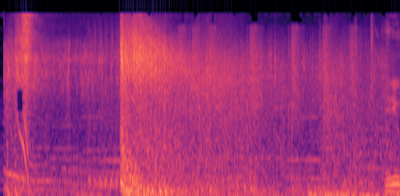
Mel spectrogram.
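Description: Combat sounds: a brief falling whistle, then a loud explosion about a second in, followed by a dense rumble and crackle of rifle fire.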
